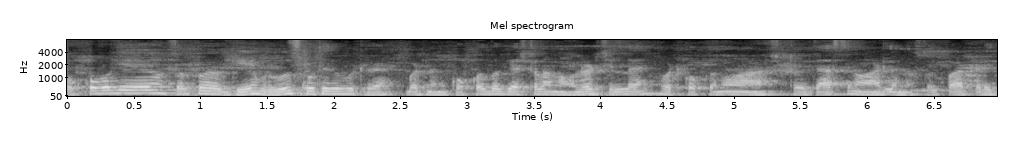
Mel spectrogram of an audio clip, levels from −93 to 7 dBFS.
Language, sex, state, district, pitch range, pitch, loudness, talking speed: Kannada, male, Karnataka, Shimoga, 115-135 Hz, 125 Hz, -14 LUFS, 190 wpm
